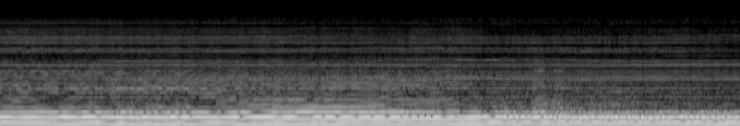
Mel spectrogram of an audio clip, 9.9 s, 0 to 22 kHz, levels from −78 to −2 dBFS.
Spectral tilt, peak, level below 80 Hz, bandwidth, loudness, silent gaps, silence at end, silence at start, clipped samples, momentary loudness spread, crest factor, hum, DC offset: -8.5 dB/octave; -12 dBFS; -28 dBFS; 11.5 kHz; -20 LUFS; none; 0 s; 0 s; under 0.1%; 2 LU; 8 dB; none; under 0.1%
